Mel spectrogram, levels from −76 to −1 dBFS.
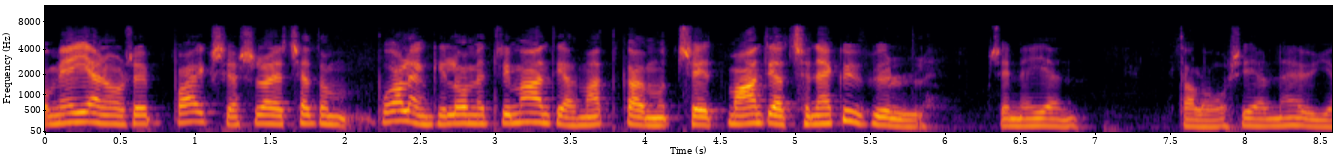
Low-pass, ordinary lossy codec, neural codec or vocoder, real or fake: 7.2 kHz; MP3, 48 kbps; none; real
